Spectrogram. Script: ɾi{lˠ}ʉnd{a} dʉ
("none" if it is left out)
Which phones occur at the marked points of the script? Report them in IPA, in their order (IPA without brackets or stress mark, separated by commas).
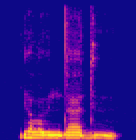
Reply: lˠ, a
